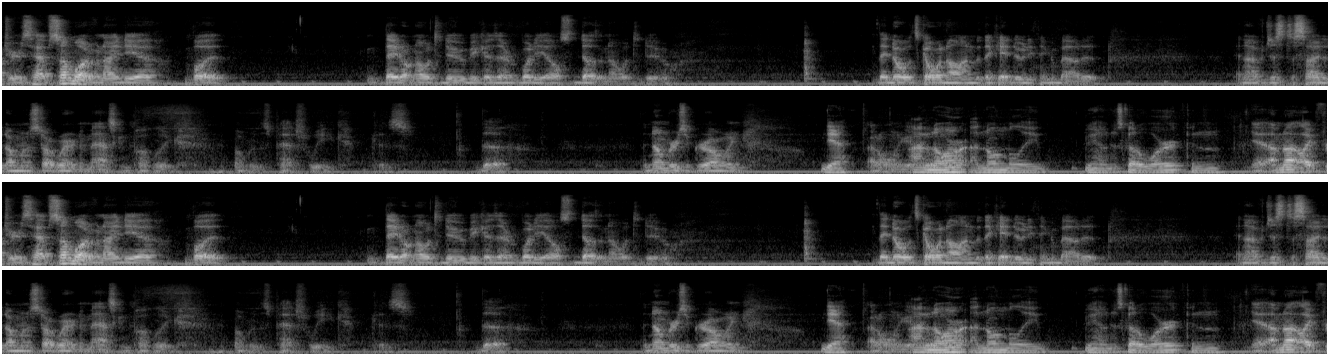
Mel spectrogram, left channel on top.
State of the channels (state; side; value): identical; both; correlation 1.00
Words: have somewhat of an idea, but they don't know what to do because everybody else doesn't know what to do. They know what's going on, but they can't do anything about it. And I've just decided I'm going to start wearing a mask in public over this past week, because the numbers are growing. Yeah. I don't want to get I normally, you know, just go to work and... Yeah, I'm not like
